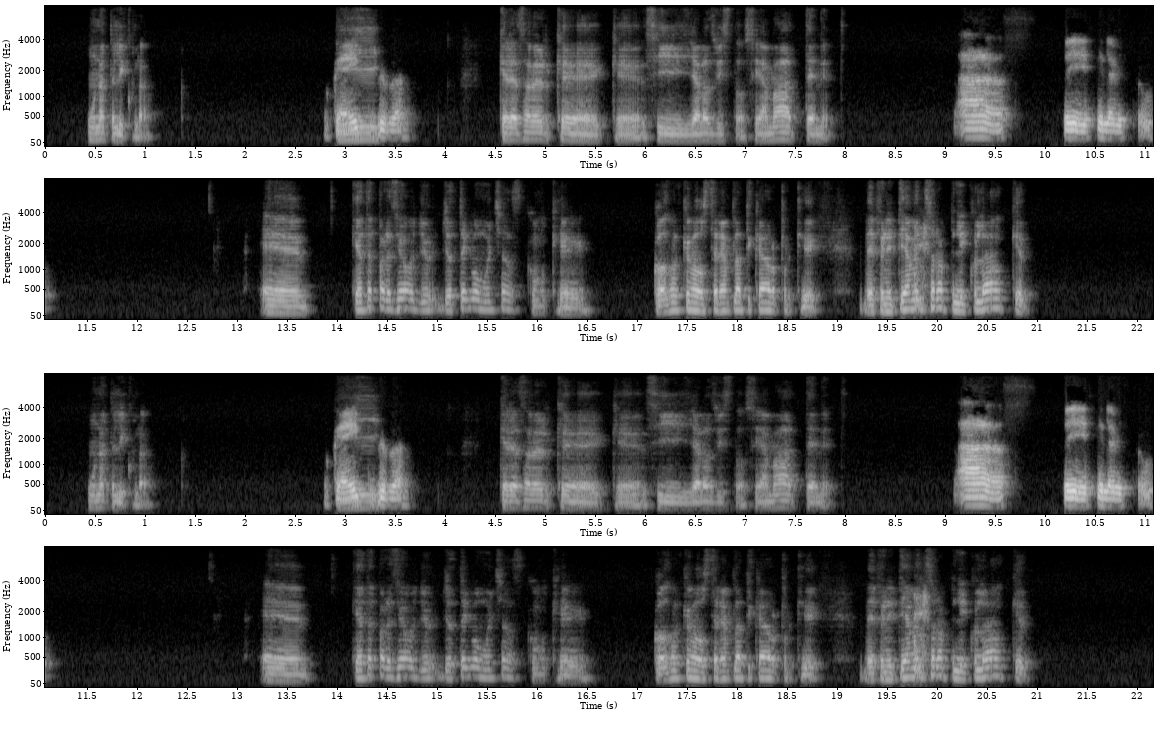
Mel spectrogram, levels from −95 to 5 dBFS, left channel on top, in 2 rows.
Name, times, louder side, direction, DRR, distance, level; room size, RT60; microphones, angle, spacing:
voice 1, 0.4-1.0 2.9-3.4 4.5-7.9 13.2-13.7 14.1-16.5 17.2-20.9, left 4 dB, 60° left, 0.5 m, -29 dB
voice 2, 2.9-3.6 9.1-9.6 10.2-11.1 19.8-19.9, right 3 dB, 20° right, 0.5 m, -21 dB
3.9 x 2.5 x 4.2 m
head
